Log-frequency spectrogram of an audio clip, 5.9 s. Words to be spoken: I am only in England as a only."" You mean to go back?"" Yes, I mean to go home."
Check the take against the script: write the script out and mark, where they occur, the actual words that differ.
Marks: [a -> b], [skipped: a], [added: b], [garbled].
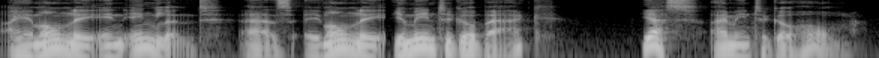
I am only in England as a only."" You mean to go back?"" Yes, I mean to go home."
